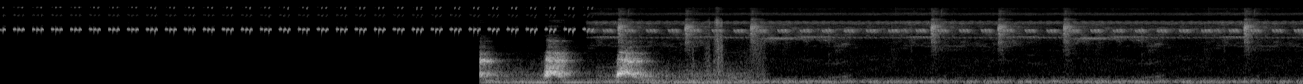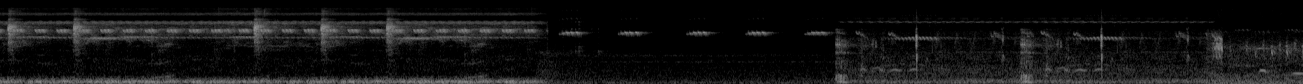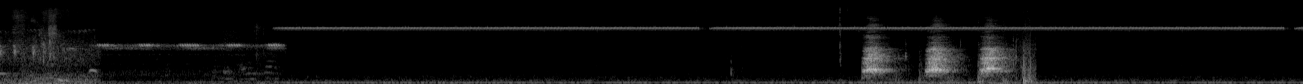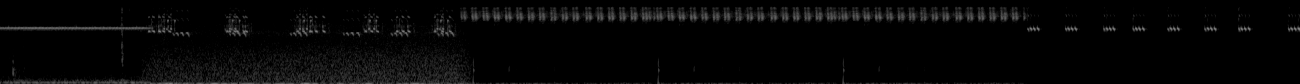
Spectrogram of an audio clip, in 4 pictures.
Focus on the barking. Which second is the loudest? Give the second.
6 s.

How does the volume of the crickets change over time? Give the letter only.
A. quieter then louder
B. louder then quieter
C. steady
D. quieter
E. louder
D.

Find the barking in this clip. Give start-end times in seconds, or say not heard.
4.8-7.7, 34.6-36.4.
